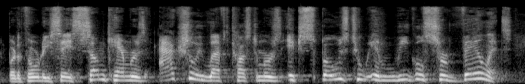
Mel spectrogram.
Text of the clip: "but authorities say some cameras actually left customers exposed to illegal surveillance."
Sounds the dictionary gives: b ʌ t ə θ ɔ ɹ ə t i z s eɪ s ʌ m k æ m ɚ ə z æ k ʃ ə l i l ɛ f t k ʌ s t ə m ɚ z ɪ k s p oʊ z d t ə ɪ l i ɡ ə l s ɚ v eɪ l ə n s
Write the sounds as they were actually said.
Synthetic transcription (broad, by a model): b ʌ t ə θ ɔ ɹ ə t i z s eɪ s ʌ m k æ m ɚ ə z æ k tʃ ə l i l ɛ f t k ʌ s t ə m ɚ z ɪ k s p oʊ z t ə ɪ l i ɡ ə l s ɚ v eɪ l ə n s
